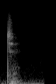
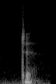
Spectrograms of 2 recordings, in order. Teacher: alveolar plosive t, and the voiced d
